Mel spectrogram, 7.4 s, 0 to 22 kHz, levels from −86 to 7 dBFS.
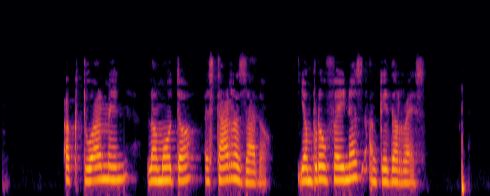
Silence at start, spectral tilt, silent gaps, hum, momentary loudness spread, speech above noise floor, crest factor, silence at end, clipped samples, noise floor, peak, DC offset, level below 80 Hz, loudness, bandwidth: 0.95 s; -6.5 dB/octave; none; none; 13 LU; 65 dB; 16 dB; 0.4 s; under 0.1%; -81 dBFS; -2 dBFS; under 0.1%; -52 dBFS; -17 LUFS; 7.6 kHz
